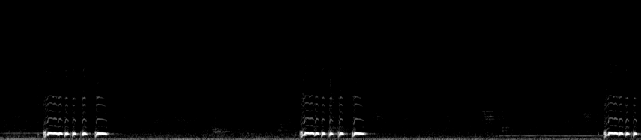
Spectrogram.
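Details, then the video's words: Loud local zebra dove cooing to provoke answers from rival doves: three stuttering phrases roughly every three seconds, each of quick throbbing notes with a drawn-out ending, a faint steady tone and low hum between. "Perkutut lokal Gacor Suara BESAR bikin Cepat Emosi Lawan Auto Nyaut Seketika"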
